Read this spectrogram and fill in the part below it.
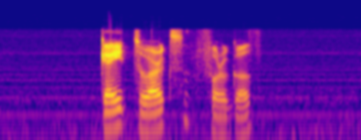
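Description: A young man speaks briefly and animatedly into a microphone, close by.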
